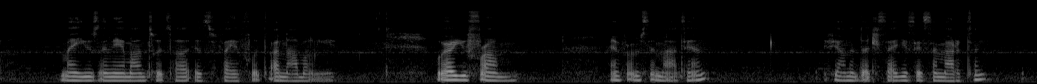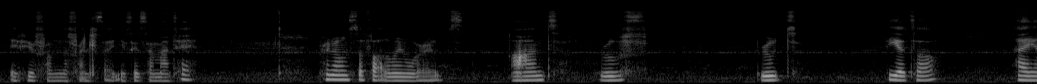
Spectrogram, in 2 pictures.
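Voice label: accent challenge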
